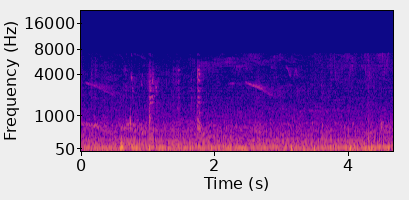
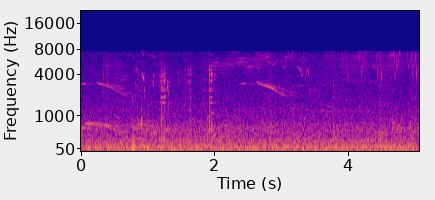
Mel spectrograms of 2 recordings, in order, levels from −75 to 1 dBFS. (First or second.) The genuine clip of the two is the second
